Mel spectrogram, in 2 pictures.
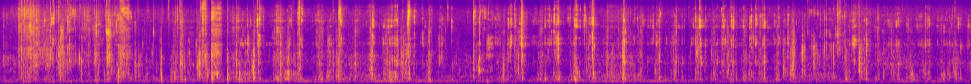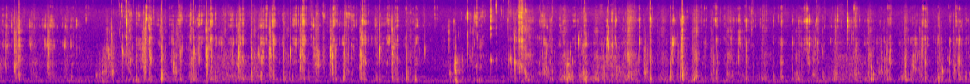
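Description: Close-miked mouth sounds of a person chewing pepperoni pizza: continuous smacking and crackling clicks.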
